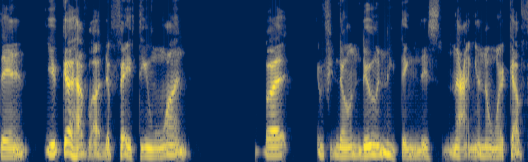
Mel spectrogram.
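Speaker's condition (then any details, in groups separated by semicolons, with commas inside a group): Cerebral palsy; fine motor impairment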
